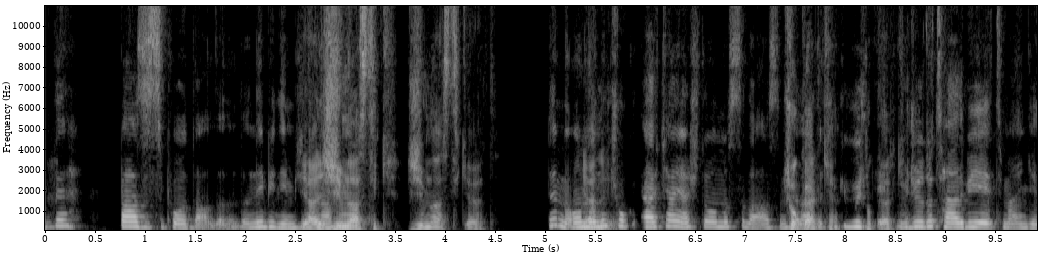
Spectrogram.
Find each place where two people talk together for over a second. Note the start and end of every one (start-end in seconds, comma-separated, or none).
7.4-8.7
